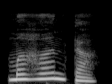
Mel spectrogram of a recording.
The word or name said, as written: ಮಹಂತೆ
